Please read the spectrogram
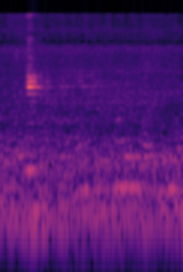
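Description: Background traffic and indistinct voices, with a single short high-pitched horn toot about half a second in.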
